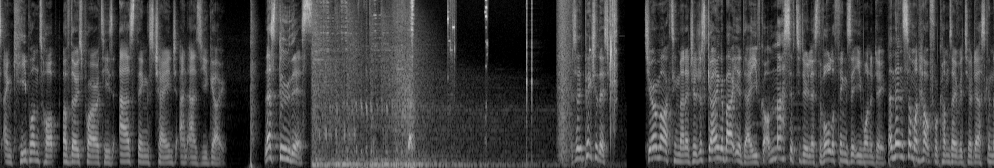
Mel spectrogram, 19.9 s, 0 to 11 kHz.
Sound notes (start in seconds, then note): 6.2 dramatic music; 12.2 camera clicking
